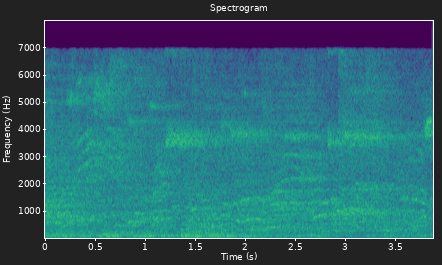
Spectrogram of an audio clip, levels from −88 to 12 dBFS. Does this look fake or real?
fake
